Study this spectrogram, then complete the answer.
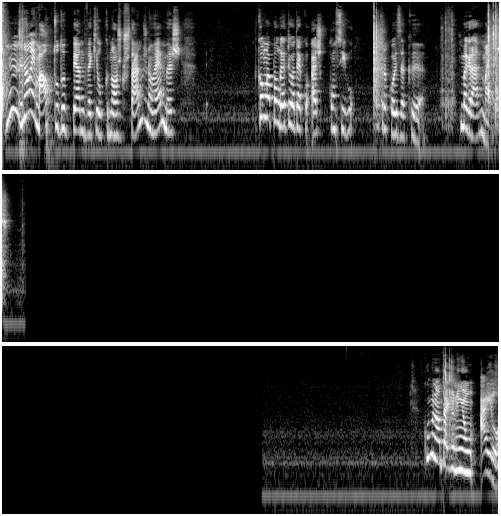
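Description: A woman talks calmly and close up.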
